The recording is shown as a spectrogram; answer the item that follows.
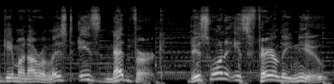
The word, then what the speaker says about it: NetVRk: It is pronounced Network, but if you look thoroughly, it is Net and VR with a K.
